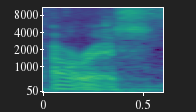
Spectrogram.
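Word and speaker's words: Ares: rs a-r-e-s which is people like to pronounce aries but it's rs and one day they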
